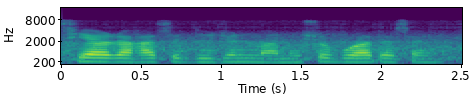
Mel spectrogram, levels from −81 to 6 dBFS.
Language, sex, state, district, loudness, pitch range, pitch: Bengali, female, Assam, Hailakandi, -18 LUFS, 190-200 Hz, 195 Hz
